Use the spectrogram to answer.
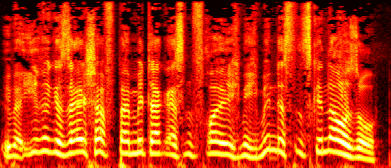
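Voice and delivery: high, loud, jolly fox voice; high-pitched welcoming fox; cheerful fox. Acted. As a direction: play the hospitable old fox, beaming. Fox voice held.

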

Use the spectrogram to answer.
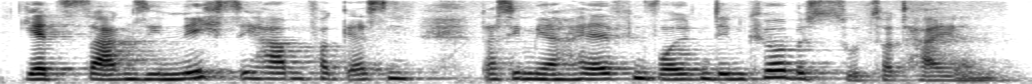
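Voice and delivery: usual speaking voice

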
